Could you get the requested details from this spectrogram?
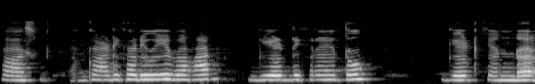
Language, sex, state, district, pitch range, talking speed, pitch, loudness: Hindi, female, Bihar, Vaishali, 200-225 Hz, 170 wpm, 215 Hz, -16 LUFS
